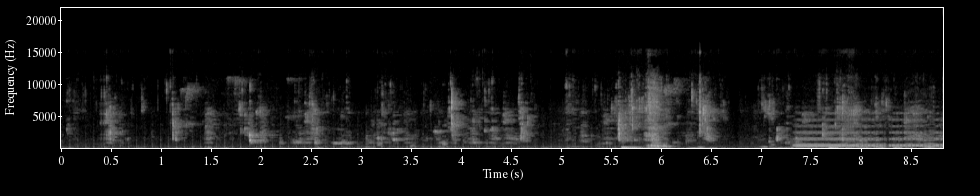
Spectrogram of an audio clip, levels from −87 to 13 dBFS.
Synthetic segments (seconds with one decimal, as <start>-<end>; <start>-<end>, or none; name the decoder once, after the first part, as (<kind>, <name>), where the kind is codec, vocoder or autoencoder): 7.9-8.8 (vocoder, BigVGAN v2)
